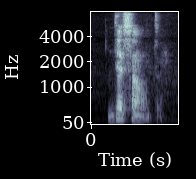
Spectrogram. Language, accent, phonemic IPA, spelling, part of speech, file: French, Canada, /de.sɑ̃t/, descentes, noun, LL-Q150 (fra)-descentes.wav
- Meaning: plural of descente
